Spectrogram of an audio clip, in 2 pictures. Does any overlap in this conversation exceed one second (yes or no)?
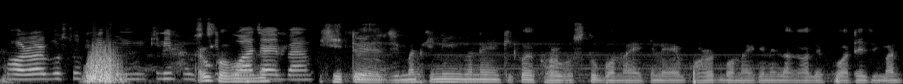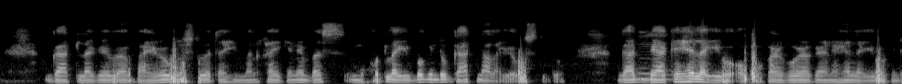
no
